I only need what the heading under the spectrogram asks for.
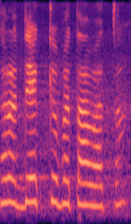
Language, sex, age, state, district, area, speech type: Maithili, female, 30-45, Bihar, Purnia, rural, spontaneous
